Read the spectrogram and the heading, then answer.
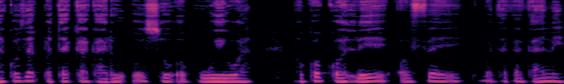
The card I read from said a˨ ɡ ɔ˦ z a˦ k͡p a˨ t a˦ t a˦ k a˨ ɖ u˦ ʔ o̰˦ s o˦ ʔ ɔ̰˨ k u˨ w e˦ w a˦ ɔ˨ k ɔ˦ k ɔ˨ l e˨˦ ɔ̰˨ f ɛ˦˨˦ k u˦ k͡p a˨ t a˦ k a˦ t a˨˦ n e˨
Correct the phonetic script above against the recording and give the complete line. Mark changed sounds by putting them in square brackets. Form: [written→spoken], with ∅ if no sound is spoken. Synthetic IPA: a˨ [ɡ→k] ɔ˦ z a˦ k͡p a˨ t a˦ [t→k] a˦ k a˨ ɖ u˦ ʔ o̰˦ s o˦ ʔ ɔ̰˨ k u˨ w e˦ w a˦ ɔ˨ k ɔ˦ k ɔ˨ l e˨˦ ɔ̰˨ f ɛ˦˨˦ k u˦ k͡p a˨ t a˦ k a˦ [t→k] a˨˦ n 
